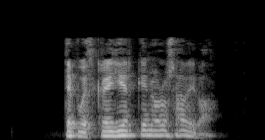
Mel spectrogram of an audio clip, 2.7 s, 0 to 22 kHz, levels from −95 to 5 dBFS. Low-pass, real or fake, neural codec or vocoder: 7.2 kHz; fake; vocoder, 22.05 kHz, 80 mel bands, Vocos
